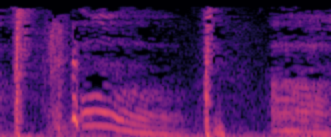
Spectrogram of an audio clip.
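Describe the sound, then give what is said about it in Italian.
Sharp whip lashes crack three times, each followed by a man's low, drawn-out moan that slides downward in pitch. The cracks are loud, and the groans fill the gaps between them. “Ma chi è? … che si fa frustare?”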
